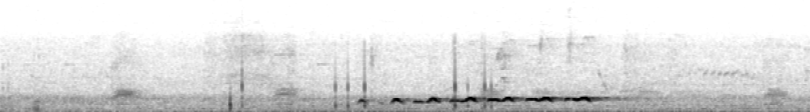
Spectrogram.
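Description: Birds calling in the morning: a few sharp clicks, then a warbling call that wavers up and down for about two seconds, over a steady low background rumble.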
